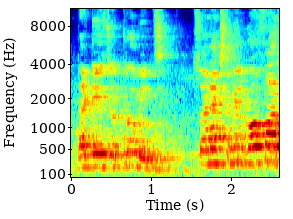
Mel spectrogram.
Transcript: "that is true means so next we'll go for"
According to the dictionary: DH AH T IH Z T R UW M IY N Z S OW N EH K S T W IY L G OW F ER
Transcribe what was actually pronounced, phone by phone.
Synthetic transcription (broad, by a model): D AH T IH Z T UW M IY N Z S OW N EH K S T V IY L G OW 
